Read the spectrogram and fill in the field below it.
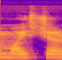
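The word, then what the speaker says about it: moisture: मॉइस्चर मिक्सचर यह हो गया रैप्चर फिर यहां पर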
